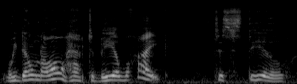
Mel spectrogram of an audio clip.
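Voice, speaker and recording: A storyteller reading a picture book aloud to children, gently and simply explaining as they go. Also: medium pitch, expressive, a little slow, slightly rough. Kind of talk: expressive picture-book narration.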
